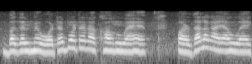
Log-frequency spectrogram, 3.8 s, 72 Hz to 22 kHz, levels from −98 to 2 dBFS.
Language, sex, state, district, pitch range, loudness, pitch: Hindi, female, Jharkhand, Garhwa, 225-255 Hz, -13 LUFS, 240 Hz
